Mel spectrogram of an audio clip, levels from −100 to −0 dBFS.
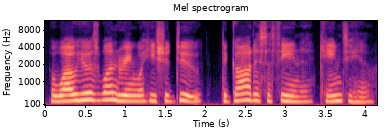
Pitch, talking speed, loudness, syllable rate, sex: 230 Hz, 215 wpm, -15 LUFS, 5.6 syllables/s, female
